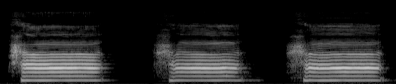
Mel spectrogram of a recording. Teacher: ভিতরে অন্তর্ভুক্ত এটা ঠিক আছে এটা এক আলিফ টেনে পড়তে হবে গলার মধ্যখানে হালকা একটু চেপে এক আলিফ টেনে পড়তে হবে হালকা বাতাসও বের হবে মুখ দিয়ে ঠান্ডা বাতাস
